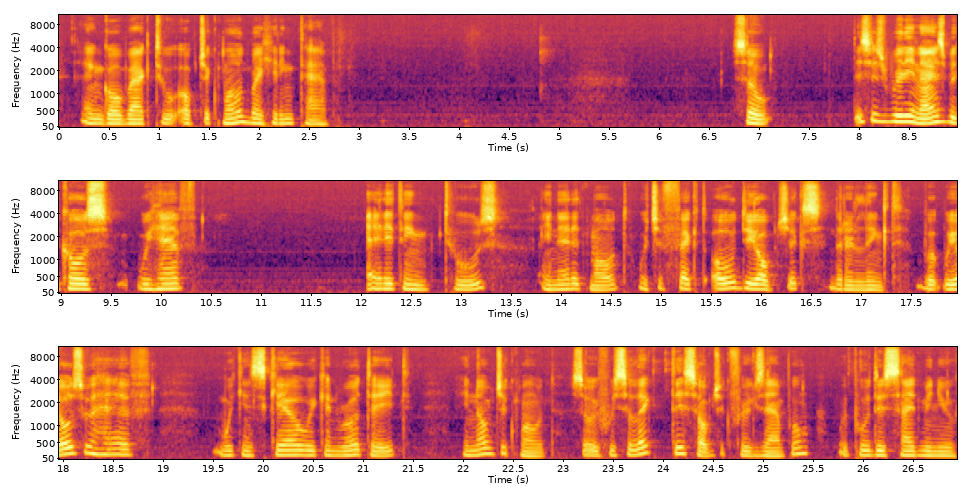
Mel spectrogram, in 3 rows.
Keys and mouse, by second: 4.8-23.9 middle drag, 23.9-25.7 drag, 25.9-26.9 drag.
